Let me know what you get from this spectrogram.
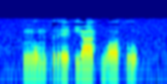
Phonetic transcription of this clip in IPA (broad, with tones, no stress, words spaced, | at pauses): no˧mpre˦˥ʔjaː˥˩k̚wɔː˥˩t̚ lu˨˩k̚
